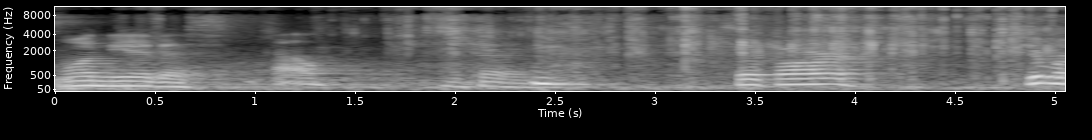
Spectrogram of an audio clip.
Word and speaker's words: Nieves: Carmelo Martinez, Bryn Smith, and Juan Neves. Juan Nieves.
